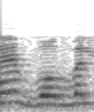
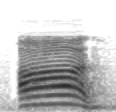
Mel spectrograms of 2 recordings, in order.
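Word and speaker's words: hour: जब मैंने आर्टिकल्स पढ़ाए थे आपको, तब मैंने बताया था कि यहाँ पे एच क्या है बच्चों? साइलेंट। और प्रोनाउंसिएशन किसका हो रहा है? वोवल का हो रहा है। आर, हवा नहीं बोलते बेटा इसको, राइट बच्चों?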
